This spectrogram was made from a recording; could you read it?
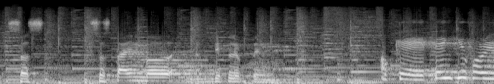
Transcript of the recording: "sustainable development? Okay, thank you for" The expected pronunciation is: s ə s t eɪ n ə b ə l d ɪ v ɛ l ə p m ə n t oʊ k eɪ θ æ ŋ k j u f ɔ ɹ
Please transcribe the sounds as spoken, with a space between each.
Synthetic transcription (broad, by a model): s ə s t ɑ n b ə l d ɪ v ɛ l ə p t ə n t oʊ k eɪ t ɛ ŋ k j u f ɔ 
